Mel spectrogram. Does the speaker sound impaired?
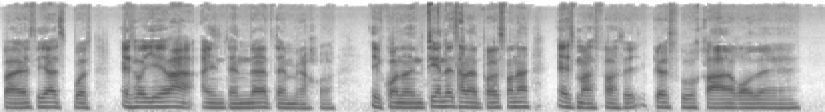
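Yes: cerebral palsy.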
